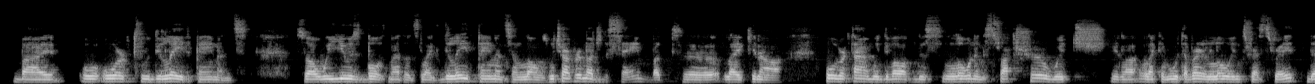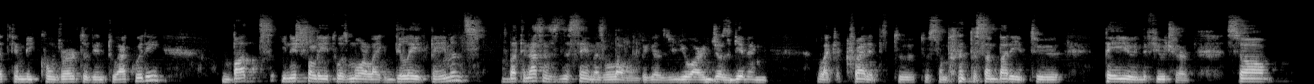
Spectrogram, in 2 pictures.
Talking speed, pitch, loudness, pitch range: 200 wpm, 125 Hz, -19 LUFS, 115-135 Hz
